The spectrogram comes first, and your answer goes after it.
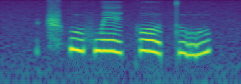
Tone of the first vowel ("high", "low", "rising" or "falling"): falling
